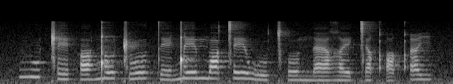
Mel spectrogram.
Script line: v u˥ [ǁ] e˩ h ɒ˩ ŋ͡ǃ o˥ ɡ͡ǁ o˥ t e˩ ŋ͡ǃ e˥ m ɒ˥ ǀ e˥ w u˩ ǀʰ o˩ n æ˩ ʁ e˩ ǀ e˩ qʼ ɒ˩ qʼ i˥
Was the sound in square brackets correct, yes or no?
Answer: yes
